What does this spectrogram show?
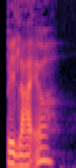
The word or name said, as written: belejrer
